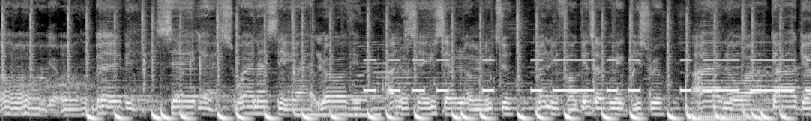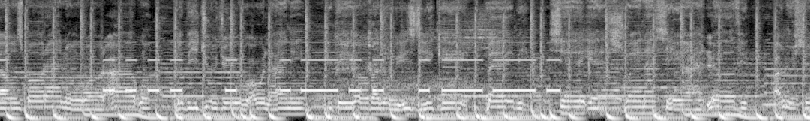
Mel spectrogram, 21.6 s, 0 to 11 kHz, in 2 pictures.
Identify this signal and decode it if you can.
Morse code, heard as a keyed tone, hand-sent with a straight key, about 8 wpm, 730 Hz. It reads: HELP HELP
